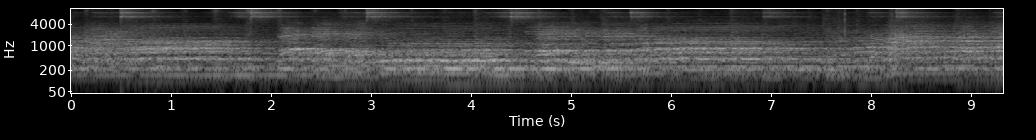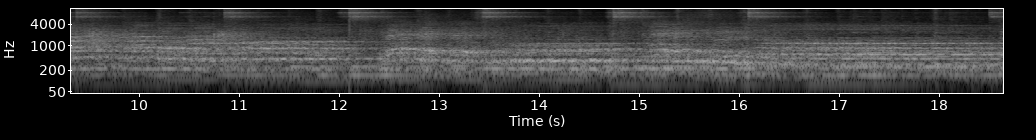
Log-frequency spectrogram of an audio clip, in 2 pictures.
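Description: A congregation singing a worship song together, accompanied by acoustic guitar, with a steady beat of sharp strikes running under the voices.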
